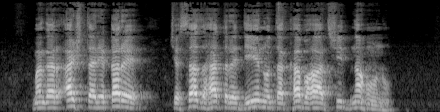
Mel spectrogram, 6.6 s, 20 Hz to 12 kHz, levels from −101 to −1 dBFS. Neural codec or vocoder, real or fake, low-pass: none; real; 10.8 kHz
